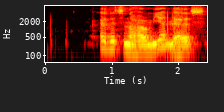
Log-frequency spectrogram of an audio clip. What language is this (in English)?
Kabyle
